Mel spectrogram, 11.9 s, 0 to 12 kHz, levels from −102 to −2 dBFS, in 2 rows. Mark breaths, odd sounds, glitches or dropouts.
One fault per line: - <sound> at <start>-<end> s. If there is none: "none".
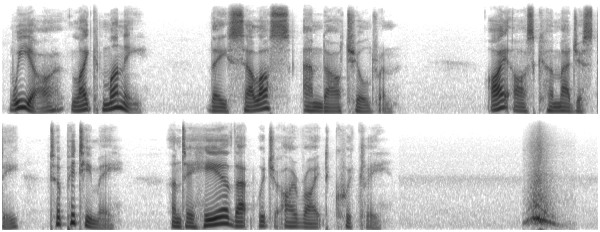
- whoosh at 11.2-11.7 s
